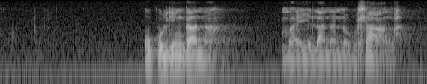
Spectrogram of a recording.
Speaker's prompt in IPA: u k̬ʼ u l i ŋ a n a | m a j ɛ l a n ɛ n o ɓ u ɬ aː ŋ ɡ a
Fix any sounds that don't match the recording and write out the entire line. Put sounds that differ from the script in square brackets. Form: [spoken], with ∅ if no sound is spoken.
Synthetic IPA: u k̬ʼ u l i ŋ a n a | m a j ɛ l a n [a] n o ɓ u ɬ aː ŋ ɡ a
